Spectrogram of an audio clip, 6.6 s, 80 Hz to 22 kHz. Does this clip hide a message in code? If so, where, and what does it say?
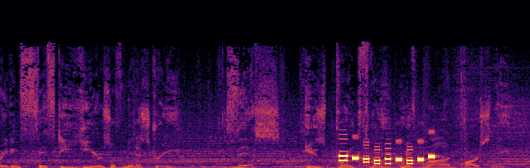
Yes: multi-frequency trunk signalling (R1, as on North American trunks) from 4.2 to 5.4 s, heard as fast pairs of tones, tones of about 70 ms. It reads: KP 0524626 ST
